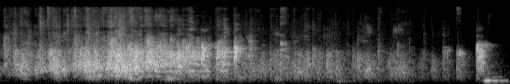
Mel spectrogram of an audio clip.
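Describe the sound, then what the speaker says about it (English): Audience applauding at a graduation ceremony, a dense burst of clapping that swells, then thins into scattered claps before fading, with a brief voice at the end. "A round of applause to Sane."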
